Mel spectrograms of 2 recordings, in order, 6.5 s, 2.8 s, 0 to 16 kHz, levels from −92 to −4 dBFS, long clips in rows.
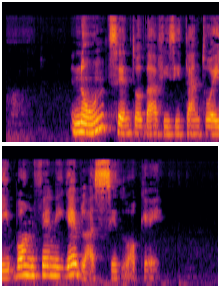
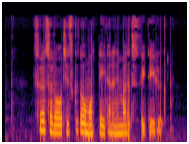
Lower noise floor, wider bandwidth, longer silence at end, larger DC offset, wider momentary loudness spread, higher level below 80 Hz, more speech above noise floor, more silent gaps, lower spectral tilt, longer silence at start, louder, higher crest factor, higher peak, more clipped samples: first, -67 dBFS vs -45 dBFS; about the same, 12 kHz vs 11.5 kHz; first, 0.9 s vs 0.35 s; neither; first, 18 LU vs 7 LU; second, -62 dBFS vs -52 dBFS; first, 43 dB vs 20 dB; neither; second, -3 dB/octave vs -5.5 dB/octave; first, 1.05 s vs 0.5 s; first, -22 LUFS vs -26 LUFS; first, 22 dB vs 16 dB; first, -4 dBFS vs -10 dBFS; neither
